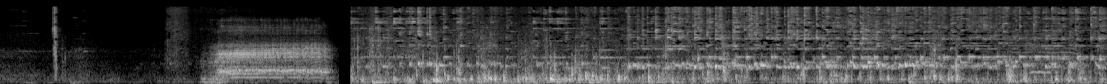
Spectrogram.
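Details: Farm sheep among lambs: a single harmonic bleat lasting over a second, followed by steady rustling and handling noise.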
